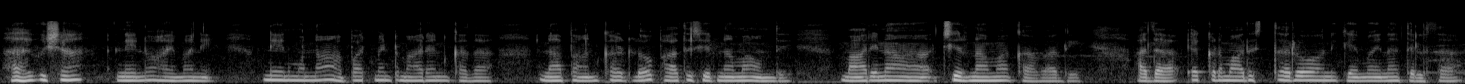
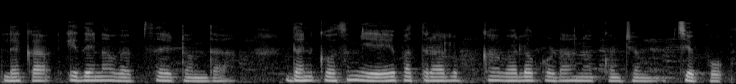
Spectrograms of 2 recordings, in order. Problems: constant background noise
